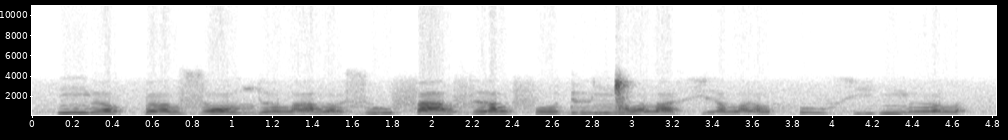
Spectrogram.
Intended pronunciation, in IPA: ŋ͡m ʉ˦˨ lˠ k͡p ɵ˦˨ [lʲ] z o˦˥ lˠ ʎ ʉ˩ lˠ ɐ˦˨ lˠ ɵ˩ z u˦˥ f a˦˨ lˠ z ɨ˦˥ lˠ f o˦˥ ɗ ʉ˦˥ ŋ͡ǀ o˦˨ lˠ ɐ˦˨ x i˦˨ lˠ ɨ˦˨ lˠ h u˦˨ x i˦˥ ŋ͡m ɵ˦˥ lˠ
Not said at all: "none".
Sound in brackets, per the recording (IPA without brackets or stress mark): lˠ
